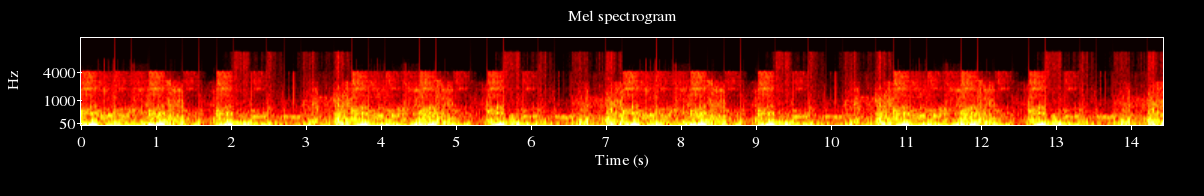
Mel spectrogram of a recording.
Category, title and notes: Instrument samples > Percussion
This 133bpm Drum Loop is good for composing Industrial/Electronic/Ambient songs or using as soundtrack to a sci-fi/suspense/horror indie game or short film.
Underground, Industrial, Loopable, Soundtrack, Drum, Ambient, Weird, Loop, Samples, Alien, Packs, Dark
